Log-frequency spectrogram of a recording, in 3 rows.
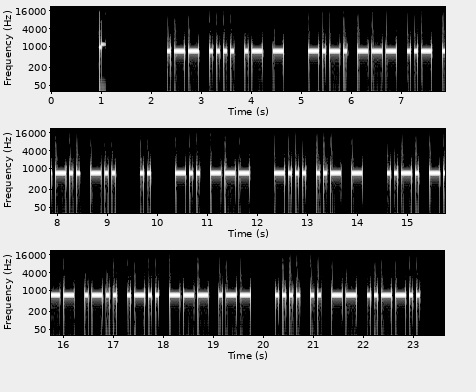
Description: Morse code, heard as a keyed tone, about 17 wpm, 700 Hz. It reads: WHAT COULD I DO BUT FOLLOW HIM?
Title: Sentences from Top 1000 Words - Review Part 1 - 17wpm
